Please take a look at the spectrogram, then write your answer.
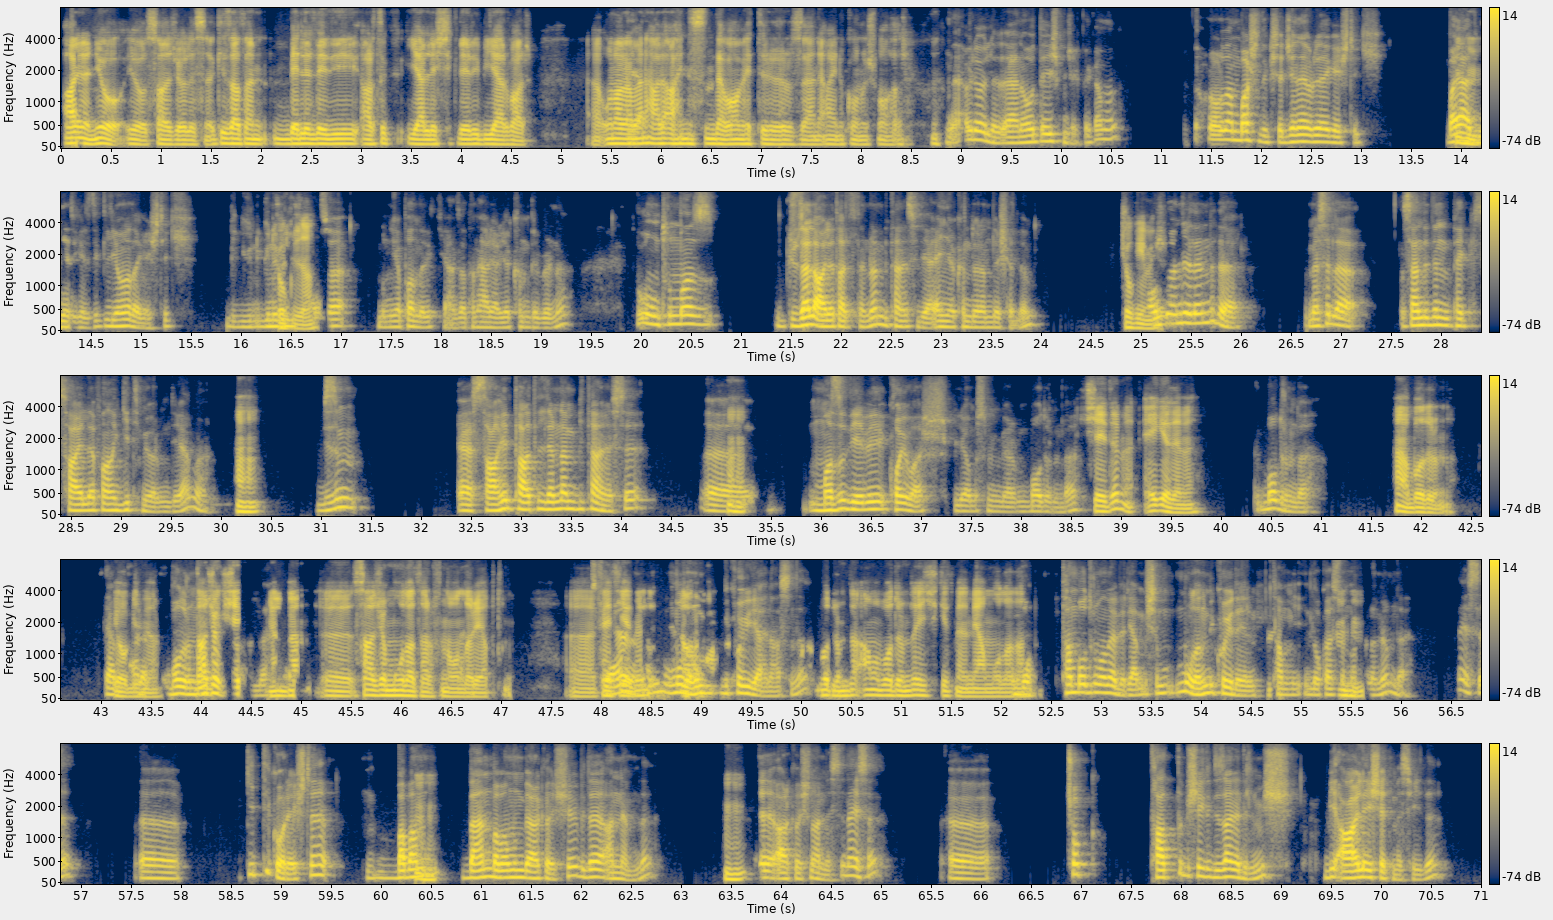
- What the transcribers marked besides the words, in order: other background noise; unintelligible speech; chuckle; tapping; unintelligible speech; unintelligible speech; unintelligible speech; unintelligible speech
- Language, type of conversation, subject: Turkish, unstructured, En unutulmaz aile tatiliniz hangisiydi?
